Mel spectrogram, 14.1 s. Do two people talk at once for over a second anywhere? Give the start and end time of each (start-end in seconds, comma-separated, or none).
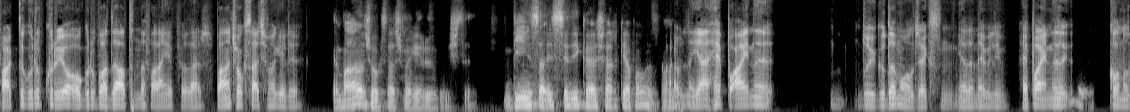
none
